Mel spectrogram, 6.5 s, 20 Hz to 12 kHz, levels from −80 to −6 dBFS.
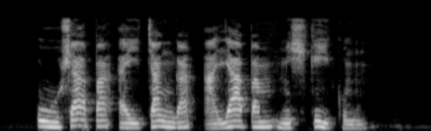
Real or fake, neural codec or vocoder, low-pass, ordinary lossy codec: real; none; 7.2 kHz; Opus, 64 kbps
